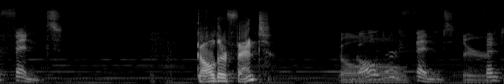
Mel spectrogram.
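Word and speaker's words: Fendt: Fent is spelled F-E-N-D-T. Of course it is. Fent. Okay. So it's not Fent, it's Fent.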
